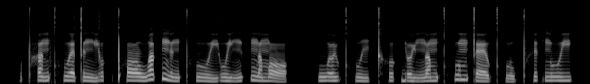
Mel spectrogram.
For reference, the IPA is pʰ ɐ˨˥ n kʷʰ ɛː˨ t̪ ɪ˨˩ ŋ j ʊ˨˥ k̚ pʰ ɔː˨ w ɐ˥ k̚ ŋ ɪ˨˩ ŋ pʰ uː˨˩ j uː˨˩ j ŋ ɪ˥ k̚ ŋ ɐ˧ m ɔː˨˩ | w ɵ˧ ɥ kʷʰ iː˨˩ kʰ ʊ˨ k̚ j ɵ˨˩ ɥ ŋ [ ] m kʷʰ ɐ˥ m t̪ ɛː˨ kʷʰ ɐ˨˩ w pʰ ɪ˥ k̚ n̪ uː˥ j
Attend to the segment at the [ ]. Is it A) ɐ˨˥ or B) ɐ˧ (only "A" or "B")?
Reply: B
